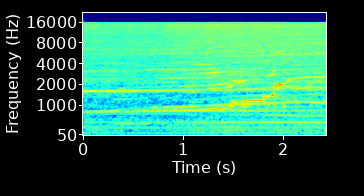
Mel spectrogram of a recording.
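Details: DeLorean fuel system rebuild after cleaning 30-year-old gas, injectors spraying into test bottles: pump runs with a steady high electric whine that climbs slightly as flow opens; delivering fuel properly, good spray pattern.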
